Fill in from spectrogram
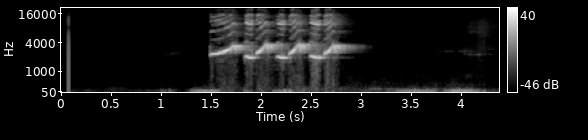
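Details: Orange-headed thrush singing in the ngeplong style, used to provoke other birds into song: four quick, loud, whistled phrases with rising, slurred notes in about a second and a half, then faint low thumps.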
